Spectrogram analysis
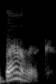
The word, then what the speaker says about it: Barack: And by the way, he he pronounced his name Baric.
